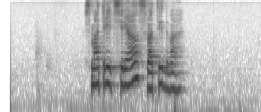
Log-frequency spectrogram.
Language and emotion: Russian, neutral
